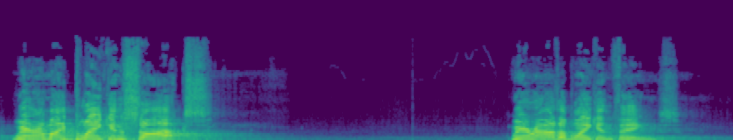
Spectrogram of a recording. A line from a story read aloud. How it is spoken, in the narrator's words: Instinctively, yelled out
